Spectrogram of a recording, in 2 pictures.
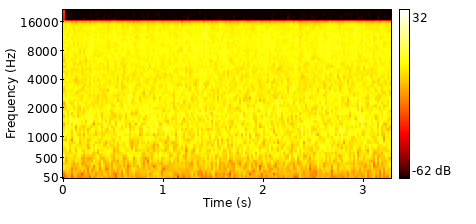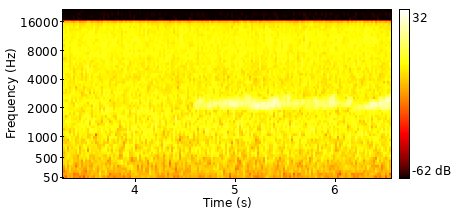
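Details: Frog calling beside a river in a pristine, moss-covered forest: a high, narrow trilling call starts partway through and carries on to the end, rising slightly, over a steady loud rush of flowing water.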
